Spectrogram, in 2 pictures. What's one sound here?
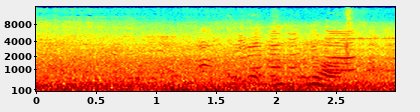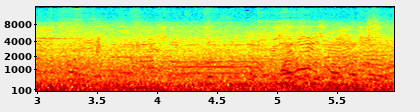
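A group of men and women chat quietly in the distance.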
